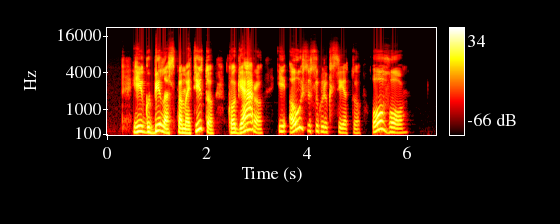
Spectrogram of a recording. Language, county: Lithuanian, Utena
